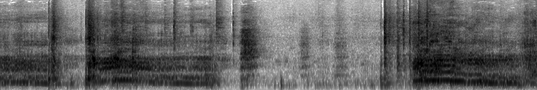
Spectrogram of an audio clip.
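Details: Miniature Schnauzer playing basketball inside: quick snapping barks merging into harsh growls, a short lull with faint scuffles, then another long rough growl.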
